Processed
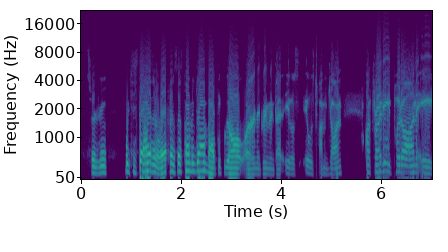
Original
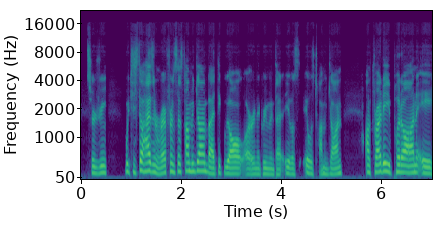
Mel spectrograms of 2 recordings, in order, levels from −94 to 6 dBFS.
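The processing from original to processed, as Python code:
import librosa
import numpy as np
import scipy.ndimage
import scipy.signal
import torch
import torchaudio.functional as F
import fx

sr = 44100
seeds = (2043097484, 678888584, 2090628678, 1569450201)

y = fx.filter_sweep_bandpass(x, sr, from_hz=640.0, to_hz=2300.0, start_s=2.12, end_s=4.15, q=4.2)
y = fx.slew_limit(y, sr, full_power_hz=14.0)
y = F.gain(torch.from_numpy(y), 1.5).numpy()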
